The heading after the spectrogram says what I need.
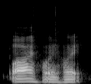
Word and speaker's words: Pahoehoe: So, this Pa Hoi Hoi, you see this is the pronunciation Pa Hoi Hoi.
